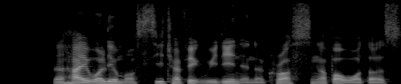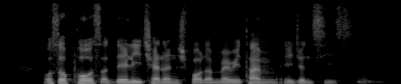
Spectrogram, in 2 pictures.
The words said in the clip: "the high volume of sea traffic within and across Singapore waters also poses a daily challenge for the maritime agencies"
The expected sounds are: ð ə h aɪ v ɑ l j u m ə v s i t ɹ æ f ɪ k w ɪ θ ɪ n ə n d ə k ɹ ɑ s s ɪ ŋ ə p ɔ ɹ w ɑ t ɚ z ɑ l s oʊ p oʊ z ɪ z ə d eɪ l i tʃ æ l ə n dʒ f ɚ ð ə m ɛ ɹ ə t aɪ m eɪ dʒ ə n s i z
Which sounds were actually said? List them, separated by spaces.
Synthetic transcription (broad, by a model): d ə h aɪ w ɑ l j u m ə f s i t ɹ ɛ f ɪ k w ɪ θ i n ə n ə k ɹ ɑ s s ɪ ŋ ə p ɔ w ɑ t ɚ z ɑ l s oʊ p oʊ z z ə d eɪ l i tʃ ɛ l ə n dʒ f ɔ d ə m ɛ ɹ ə t aɪ m eɪ dʒ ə n s i s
